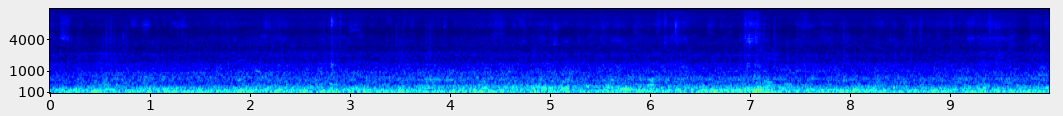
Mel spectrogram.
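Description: Steady low rumble of an Intercity 125 (HST) passenger train running at speed, heard from inside the coach: wheels on the rails and running noise, with a few faint clicks.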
